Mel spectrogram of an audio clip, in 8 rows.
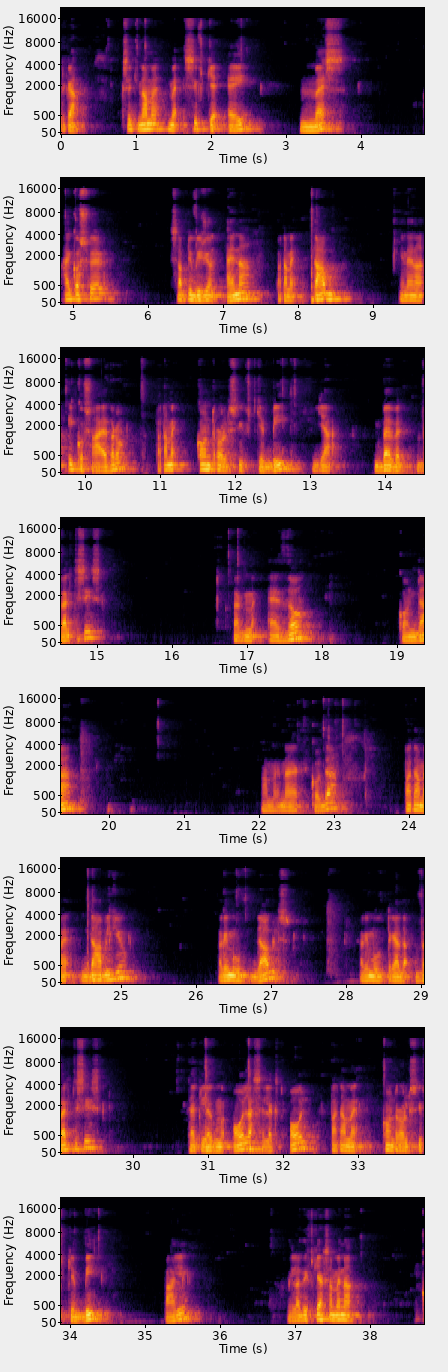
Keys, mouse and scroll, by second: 2.3 shift+a, 8.2 Tab, 12.5 ctrl+shift+b, 16.9-17.3 drag, 17.3-18.7 middle drag, 18.7 click, 18.8 middle click, 18.9 click, 19.0 middle click, 19.0 click, 19.1-20.7 middle drag, 20.7-21.4 drag, 21.4 middle click, 24.6 w, 31.1 a, 31.6 a, 34.1 ctrl+shift+b.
